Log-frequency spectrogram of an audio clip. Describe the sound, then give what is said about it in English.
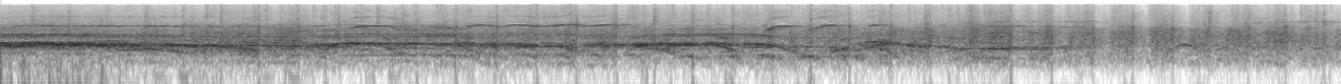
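A live studio audience at the Kappa Alpha Order Province Council, on the campus of Rhodes College in Memphis, Tennessee, applauds steadily with scattered cheers and whoops rising above the clapping, holding loud for about ten seconds before tapering slightly at the end. “What a great crowd. It's a live one.”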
